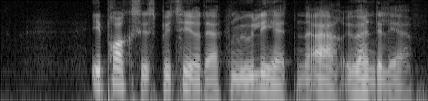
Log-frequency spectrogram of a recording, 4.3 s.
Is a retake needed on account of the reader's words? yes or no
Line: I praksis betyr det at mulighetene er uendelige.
yes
